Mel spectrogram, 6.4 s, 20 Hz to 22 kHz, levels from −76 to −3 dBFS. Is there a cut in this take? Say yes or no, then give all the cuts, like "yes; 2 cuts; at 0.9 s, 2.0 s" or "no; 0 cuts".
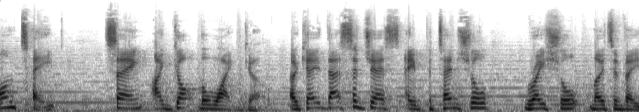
no; 0 cuts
